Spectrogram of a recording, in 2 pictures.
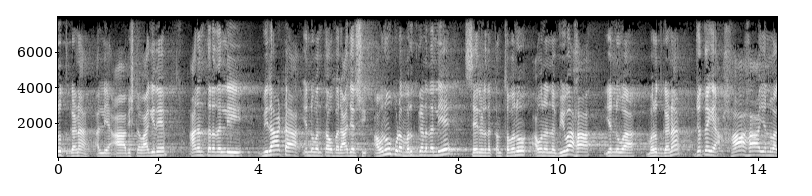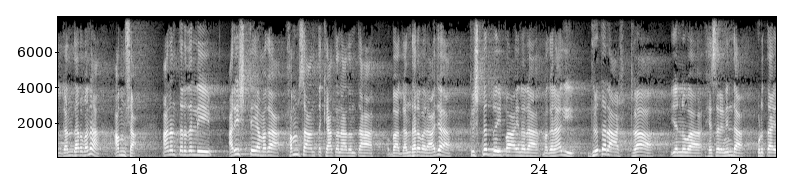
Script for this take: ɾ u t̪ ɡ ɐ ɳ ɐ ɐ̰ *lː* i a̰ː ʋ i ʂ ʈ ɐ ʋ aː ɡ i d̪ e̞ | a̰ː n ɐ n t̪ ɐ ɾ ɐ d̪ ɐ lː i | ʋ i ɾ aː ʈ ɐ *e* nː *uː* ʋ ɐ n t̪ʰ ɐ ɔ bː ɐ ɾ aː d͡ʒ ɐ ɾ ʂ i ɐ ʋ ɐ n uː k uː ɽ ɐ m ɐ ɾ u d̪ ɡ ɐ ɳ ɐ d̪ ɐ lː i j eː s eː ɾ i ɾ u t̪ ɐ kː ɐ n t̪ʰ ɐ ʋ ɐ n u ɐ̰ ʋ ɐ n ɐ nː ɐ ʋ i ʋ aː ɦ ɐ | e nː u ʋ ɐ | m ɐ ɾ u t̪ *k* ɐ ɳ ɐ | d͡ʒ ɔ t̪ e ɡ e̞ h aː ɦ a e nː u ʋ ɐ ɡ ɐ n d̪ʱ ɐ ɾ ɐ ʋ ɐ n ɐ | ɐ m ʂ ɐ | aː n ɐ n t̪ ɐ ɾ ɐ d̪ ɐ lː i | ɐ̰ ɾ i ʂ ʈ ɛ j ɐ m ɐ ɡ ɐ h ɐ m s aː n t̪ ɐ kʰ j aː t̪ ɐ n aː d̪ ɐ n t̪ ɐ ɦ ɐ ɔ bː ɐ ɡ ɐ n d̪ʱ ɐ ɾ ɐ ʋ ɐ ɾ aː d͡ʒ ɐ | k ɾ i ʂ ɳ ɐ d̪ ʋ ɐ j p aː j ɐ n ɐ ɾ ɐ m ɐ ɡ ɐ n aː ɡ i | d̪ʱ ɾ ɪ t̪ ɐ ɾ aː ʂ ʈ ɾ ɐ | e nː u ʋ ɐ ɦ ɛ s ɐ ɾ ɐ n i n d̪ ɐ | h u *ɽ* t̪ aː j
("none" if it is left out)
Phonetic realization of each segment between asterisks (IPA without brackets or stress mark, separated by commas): lː, e, u, ɡ, ɽ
